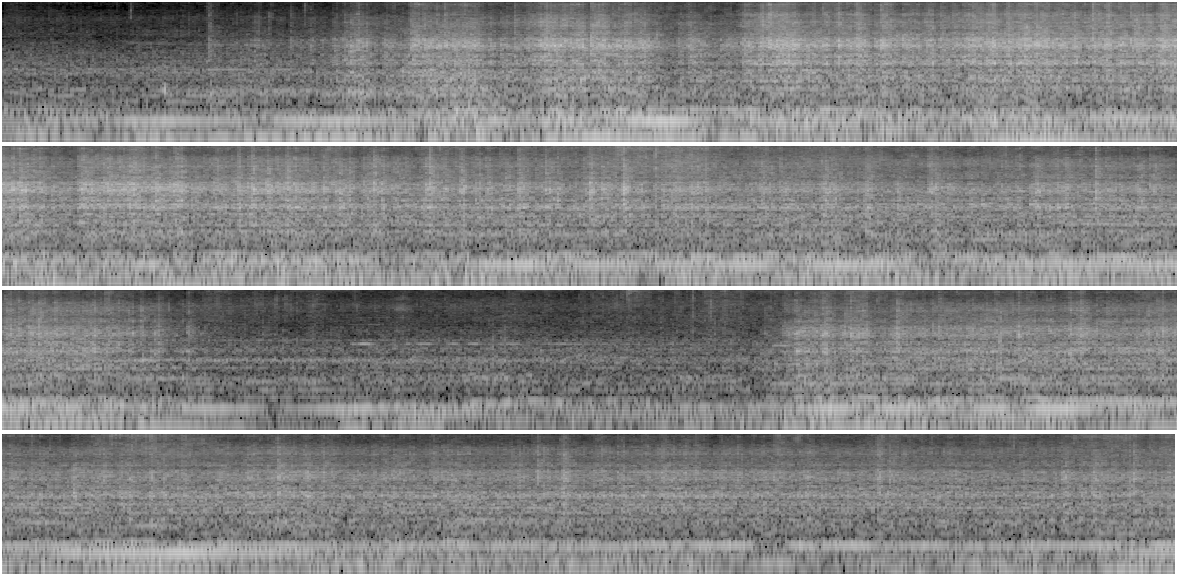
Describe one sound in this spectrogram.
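A utensil stirs and scrapes food in a pan.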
